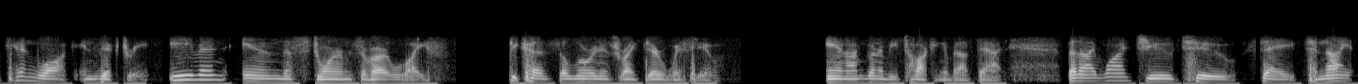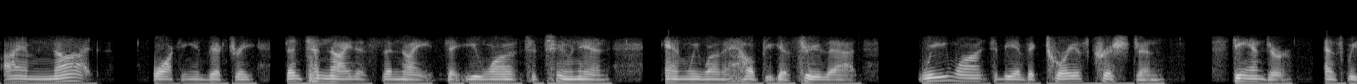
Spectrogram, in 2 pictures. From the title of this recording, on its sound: CONFERENCE CALL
